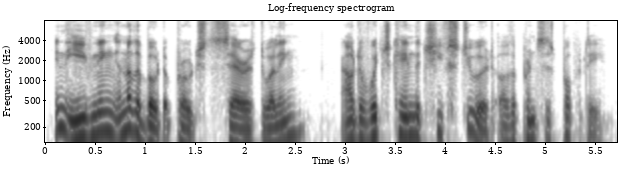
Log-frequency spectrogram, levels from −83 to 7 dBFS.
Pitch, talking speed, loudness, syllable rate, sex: 120 Hz, 200 wpm, -19 LUFS, 6.1 syllables/s, male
